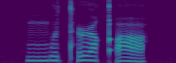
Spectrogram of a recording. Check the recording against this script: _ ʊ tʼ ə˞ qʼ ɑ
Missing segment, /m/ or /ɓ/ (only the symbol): m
